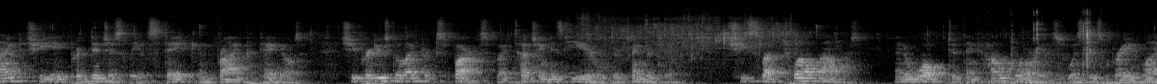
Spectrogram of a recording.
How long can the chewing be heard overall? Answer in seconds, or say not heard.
2 s.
